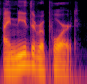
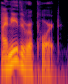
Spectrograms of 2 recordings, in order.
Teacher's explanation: Think about the difference between saying, "I need the report," with the final T sounds very soft or dropped, versus saying, "I need the report," with a clear, crisp final T. The second is much easier to understand, especially if the connection isn't perfect.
